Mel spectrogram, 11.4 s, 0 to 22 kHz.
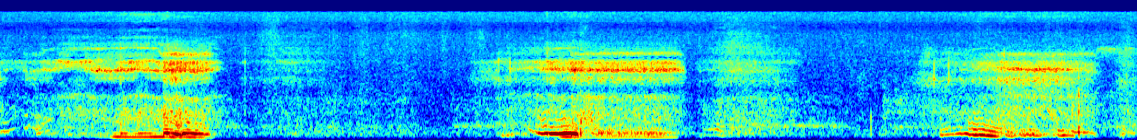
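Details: A sleeping dog snores three times, with low, rattling, fluttering in-breaths about 14 a minute and quieter breathing between them; ordinary snoring.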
